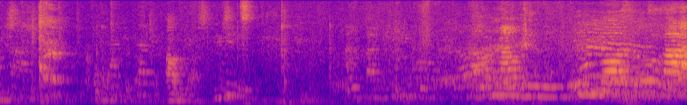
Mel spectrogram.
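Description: Young children speak and sing loudly in an echoing hall.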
